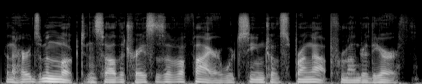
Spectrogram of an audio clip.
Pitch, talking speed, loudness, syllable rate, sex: 105 Hz, 300 wpm, -18 LUFS, 6.4 syllables/s, male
